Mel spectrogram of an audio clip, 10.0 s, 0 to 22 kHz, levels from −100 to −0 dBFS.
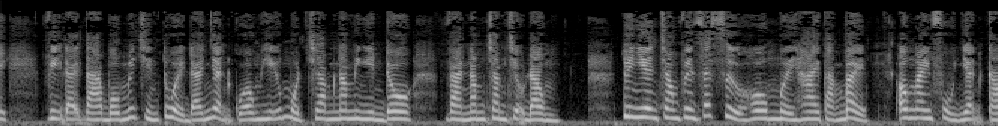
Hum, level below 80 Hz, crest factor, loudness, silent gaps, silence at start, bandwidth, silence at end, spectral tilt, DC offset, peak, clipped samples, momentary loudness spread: none; -58 dBFS; 16 dB; -29 LUFS; none; 0 s; 15.5 kHz; 0 s; -5 dB/octave; under 0.1%; -14 dBFS; under 0.1%; 6 LU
